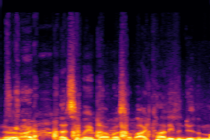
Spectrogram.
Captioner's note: Colman laughing heartily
